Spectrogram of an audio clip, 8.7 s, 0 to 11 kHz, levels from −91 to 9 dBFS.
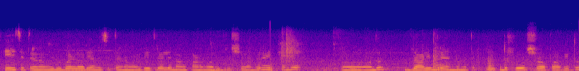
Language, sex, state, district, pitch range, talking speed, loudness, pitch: Kannada, female, Karnataka, Bellary, 235-265 Hz, 130 wpm, -30 LUFS, 240 Hz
